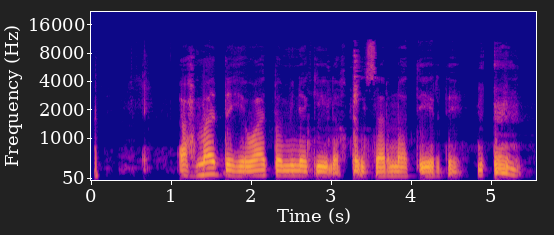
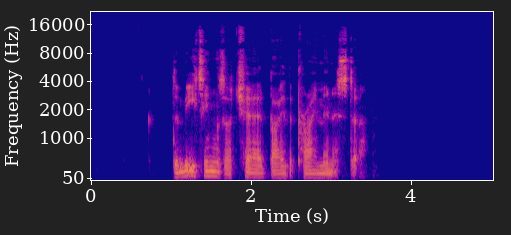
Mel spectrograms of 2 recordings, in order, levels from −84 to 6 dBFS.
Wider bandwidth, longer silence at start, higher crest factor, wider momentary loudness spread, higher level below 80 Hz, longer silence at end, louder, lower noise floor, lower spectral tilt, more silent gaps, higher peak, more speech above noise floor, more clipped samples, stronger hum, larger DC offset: second, 11 kHz vs 16 kHz; second, 0.05 s vs 1.05 s; second, 14 dB vs 22 dB; about the same, 9 LU vs 9 LU; about the same, -62 dBFS vs -64 dBFS; second, 0.2 s vs 1.6 s; first, -18 LUFS vs -27 LUFS; second, -59 dBFS vs under -90 dBFS; first, -7.5 dB/octave vs -3 dB/octave; neither; first, -4 dBFS vs -10 dBFS; second, 42 dB vs over 62 dB; neither; neither; neither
